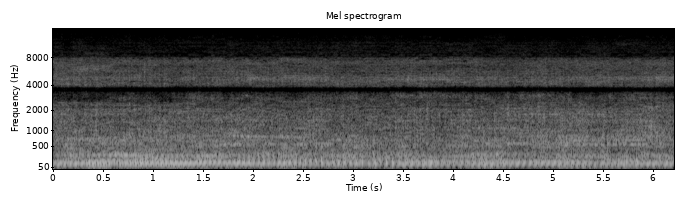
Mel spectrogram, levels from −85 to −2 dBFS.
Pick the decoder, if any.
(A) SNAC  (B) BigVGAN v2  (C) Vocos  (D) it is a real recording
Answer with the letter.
A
